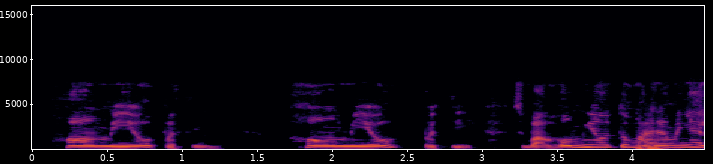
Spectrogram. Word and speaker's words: homeopathy: Dan ada juga orang sebut merpati. Jadi rawatan merpati, mopati apa semua. Tapi the real pronunciation is homeopathy.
